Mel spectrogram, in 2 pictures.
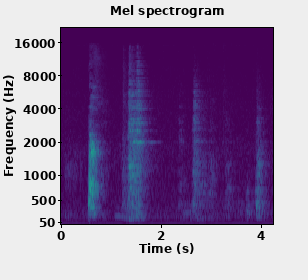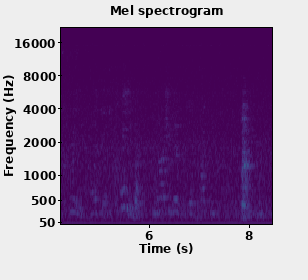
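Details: Ulysses the pug barking indoors: two loud sharp barks near the start, then softer, shorter barks and huffs spaced about a second apart, fading, with a final small bark near the end.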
